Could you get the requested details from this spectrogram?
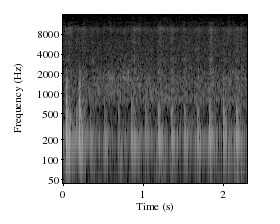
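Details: VW Golf 4 front, car on axle stands, anti-roll bar levered with a pry bar: faint dull knocks, several a second; worn anti-roll bar bushes causing the front thudding noise.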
